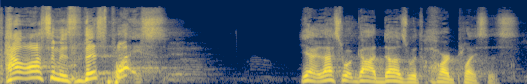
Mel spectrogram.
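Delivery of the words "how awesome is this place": high, rising disbelief on THIS place; incredulous question. Acted. Preacher questions praising a hard place, incredulous. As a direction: ask it in mock disbelief. Repeats verse as doubter's question.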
